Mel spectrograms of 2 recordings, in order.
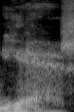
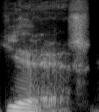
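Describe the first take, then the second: First: Hopkins-like yes. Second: Slow, drawn-out villain yes; stretched-out yes. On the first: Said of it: "the Anthony Hopkins thing". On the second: Actor shows how he stretched the Megatron yes, slowly. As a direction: let the yes hiss out slowly. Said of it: "but I did stretch it out". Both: Shown as a demonstration.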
